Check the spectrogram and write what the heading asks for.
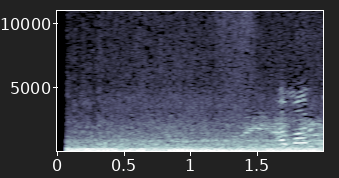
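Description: Small boat's outboard motor running steadily at speed, a constant low drone.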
